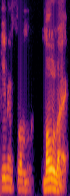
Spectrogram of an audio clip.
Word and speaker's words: inafa'maolek: So tomorrow values, there's a word called, and please don't kill me with my pronunciation, but Okay. inafa'maolek.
